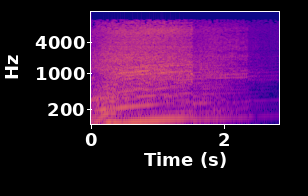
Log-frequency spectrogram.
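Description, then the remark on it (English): A Fiat 500 Abarth engine revs in a loud, buzzing drone with strong low harmonics, holding steady before easing off and fading in the last second. No one speaks. “The Fiat 500 Abarth. You'll never forget the first time you see one.”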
